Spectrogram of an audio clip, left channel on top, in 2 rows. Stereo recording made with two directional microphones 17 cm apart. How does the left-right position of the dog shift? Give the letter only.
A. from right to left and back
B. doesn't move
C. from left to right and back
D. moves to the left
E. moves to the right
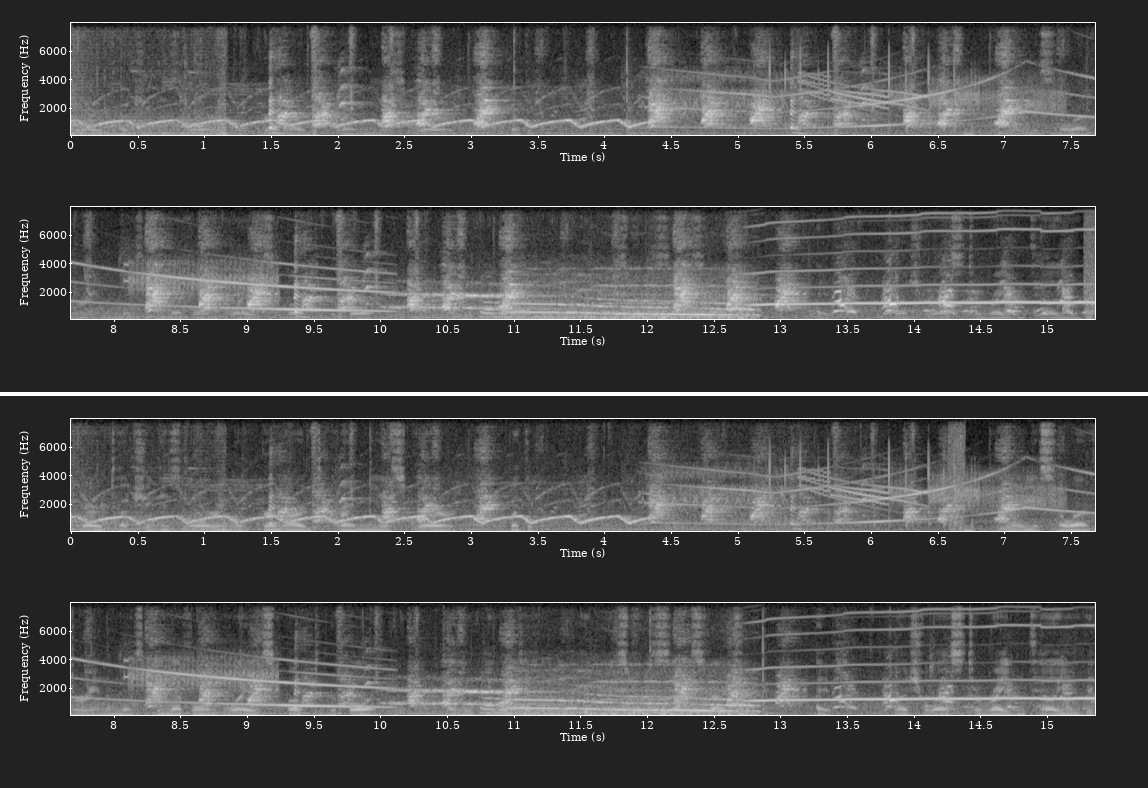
B.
